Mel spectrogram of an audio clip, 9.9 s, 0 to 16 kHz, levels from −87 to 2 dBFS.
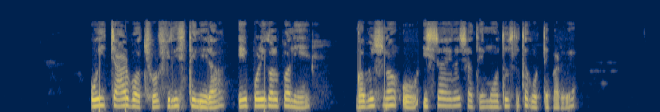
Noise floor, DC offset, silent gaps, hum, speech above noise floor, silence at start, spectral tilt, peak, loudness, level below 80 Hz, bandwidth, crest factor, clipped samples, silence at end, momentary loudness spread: -89 dBFS; under 0.1%; none; none; 73 dB; 1.35 s; -4.5 dB/octave; -2 dBFS; -16 LUFS; -52 dBFS; 8 kHz; 16 dB; under 0.1%; 1.3 s; 11 LU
